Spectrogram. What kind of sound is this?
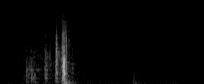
Long board stake, hard wheels. Recorded with a Rode NT4 on a SoundDevices 702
